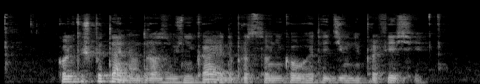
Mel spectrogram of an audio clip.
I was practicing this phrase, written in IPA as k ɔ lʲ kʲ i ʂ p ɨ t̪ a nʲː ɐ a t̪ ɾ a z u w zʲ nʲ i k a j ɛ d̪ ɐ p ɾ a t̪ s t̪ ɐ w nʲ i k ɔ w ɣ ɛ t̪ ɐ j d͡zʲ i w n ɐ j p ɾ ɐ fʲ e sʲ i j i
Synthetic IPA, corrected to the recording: k ɔ lʲ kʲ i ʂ p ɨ t̪ a nʲː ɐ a d̪ ɾ a z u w zʲ nʲ i k a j ɛ d̪ ɐ p ɾ ɐ t̪ s t̪ ɐ w nʲ i k ɔ w ɣ ɛ t̪ ɐ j d͡zʲ i w n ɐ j p ɾ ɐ fʲ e sʲ i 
